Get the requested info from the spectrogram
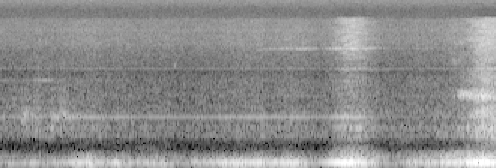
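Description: Quiet room tone: a faint steady low hum, with a soft short sound about three seconds in.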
